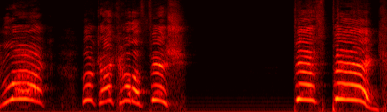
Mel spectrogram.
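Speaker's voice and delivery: high, loud gleeful bragging; mock excited boast. Preacher mimicking a proud fisherman, high excited boast. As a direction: show off the catch like a proud kid.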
